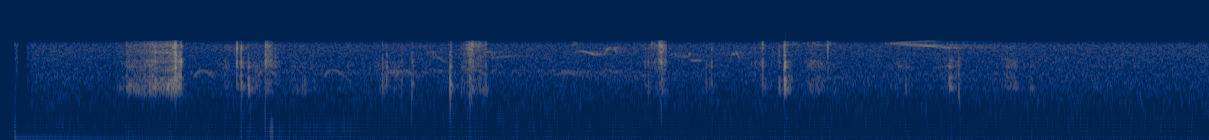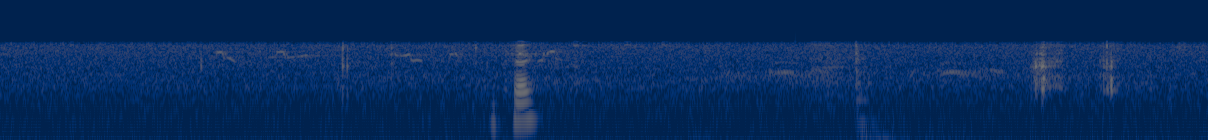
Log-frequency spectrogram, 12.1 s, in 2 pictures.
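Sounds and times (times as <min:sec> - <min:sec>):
faint bird chirps: 0:00.8 - 0:05.2, 0:07.0 - 0:11.3.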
